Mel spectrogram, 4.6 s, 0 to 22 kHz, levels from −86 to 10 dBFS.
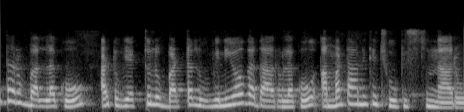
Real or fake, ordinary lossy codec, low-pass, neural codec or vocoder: real; Opus, 16 kbps; 7.2 kHz; none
